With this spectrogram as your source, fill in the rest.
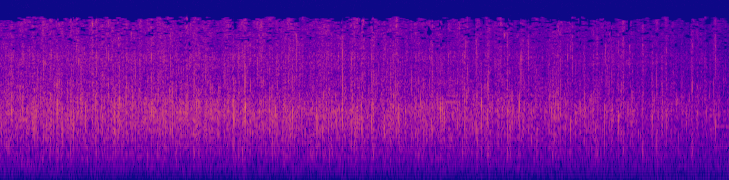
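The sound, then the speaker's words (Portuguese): A steady burst of applause welcoming a guest on a radio show in the Smoke Room, dense overlapping claps forming a bright, continuous wash that holds at a fairly even level for several seconds before easing slightly at the end. “Diretamente da Smoke Room, do ponto mais alto de Ecobic, eu estou aqui com vocês hoje trazendo uma, o nosso mais novo e ilustre convidado, o senhor Puffy. Aplausos!”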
